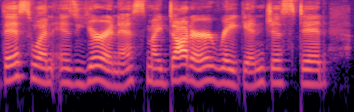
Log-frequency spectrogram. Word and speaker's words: Uranus: out to Reagan and I know that it's pronounced Uranus that's all I'm going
